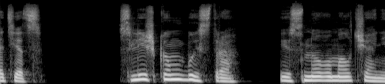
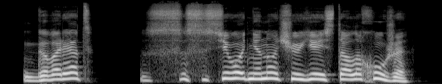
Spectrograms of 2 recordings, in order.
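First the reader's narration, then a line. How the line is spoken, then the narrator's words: Slight stutter. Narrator (Russian): сообщает он, слегка заикаясь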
